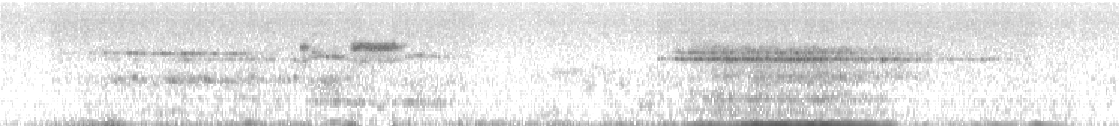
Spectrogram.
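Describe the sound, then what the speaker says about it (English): Ujjayi breathing, drawn in and let out through a narrowed throat, makes a soft, hollow, ocean-like hiss on each breath, faint and close, with one slow inhale and one slow exhale and no talk. "I'll do one round of the in and out breath, narrowing the throat muscle so you can hear it."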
